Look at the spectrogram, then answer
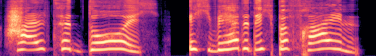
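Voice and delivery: very high, loud drawn-out call. A narrator's reading. Witch to her trapped carp underwater, calling out. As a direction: shout encouragement slowly across a distance. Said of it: "rief Petronella".

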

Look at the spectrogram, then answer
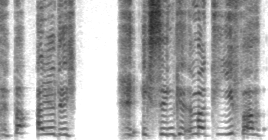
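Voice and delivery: put-on high, panicked girl's cry; a sinking girl begging him to hurry; desperate scream. A narrator's reading. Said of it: "schrie Anne verzweifelt".

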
